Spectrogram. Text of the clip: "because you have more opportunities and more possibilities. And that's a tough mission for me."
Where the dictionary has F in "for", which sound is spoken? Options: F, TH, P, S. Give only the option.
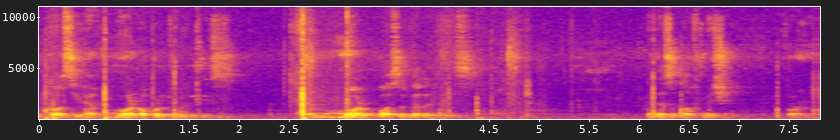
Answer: P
